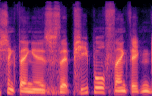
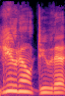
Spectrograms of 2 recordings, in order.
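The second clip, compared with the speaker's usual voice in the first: mock furious, livid yell, pitched up; 8 semitones higher, 4 dB louder than usual. Retelling how a livid lady confronted them at the courts, retelling her yelling. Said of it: "and just yelling and screaming".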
